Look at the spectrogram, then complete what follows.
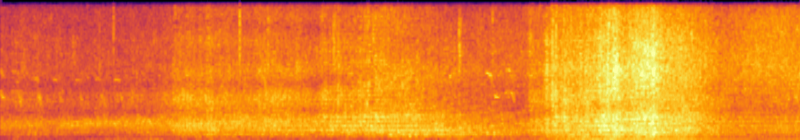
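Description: Small, gentle sea waves breaking and washing up onto a sandy beach. The wash swells to its loudest about six seconds in, then eases, with a steady low rumble underneath from about halfway.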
